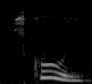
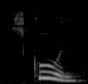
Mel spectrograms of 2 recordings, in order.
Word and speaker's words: school: In English, CH can be pronounced as ka, ka, ka, like school, school.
